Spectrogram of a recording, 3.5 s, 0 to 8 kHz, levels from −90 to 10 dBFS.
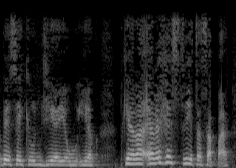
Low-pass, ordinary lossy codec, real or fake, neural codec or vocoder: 7.2 kHz; none; real; none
